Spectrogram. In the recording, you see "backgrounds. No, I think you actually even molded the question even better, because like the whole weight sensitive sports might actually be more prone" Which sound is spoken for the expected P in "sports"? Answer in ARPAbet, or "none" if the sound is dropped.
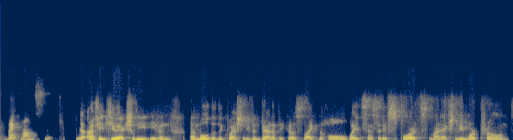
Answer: P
